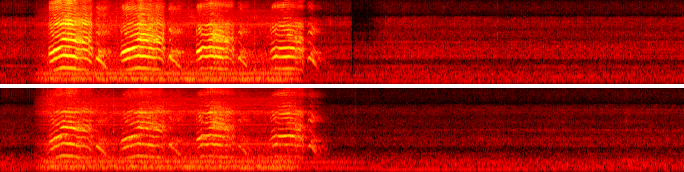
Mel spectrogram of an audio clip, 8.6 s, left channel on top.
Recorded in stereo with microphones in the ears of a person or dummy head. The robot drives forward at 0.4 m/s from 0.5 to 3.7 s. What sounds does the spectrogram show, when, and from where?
0.6 s a baby crying: 55° left (ahead or behind), 0.7 m; by 4.0 s 25° left (ahead or behind), 1.3 m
